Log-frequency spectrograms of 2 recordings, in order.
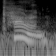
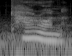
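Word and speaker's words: Charon: it's just as you described it, only your pronunciation is a little off. The name you heard wasn't Karen. It was C H. I knew it. O N. As in Karon, the fairyman of the dead.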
